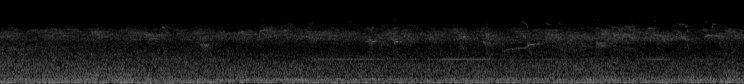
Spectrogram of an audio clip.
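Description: Outdoor background noise, steady and even, with faint scattered bird chirps over it.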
